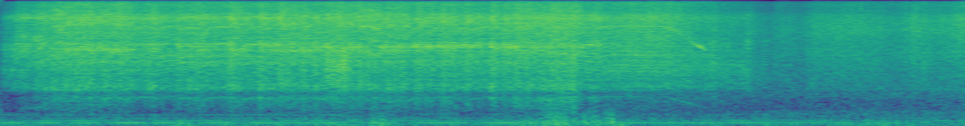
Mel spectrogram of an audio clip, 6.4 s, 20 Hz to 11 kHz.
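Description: DeWalt 20V battery pole saw running with a high motor-and-chain whine that starts abruptly, then cuts off about four seconds in and spins down with a short falling whine. A steady low rumble sits underneath.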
